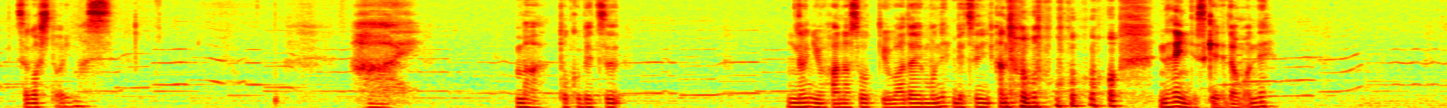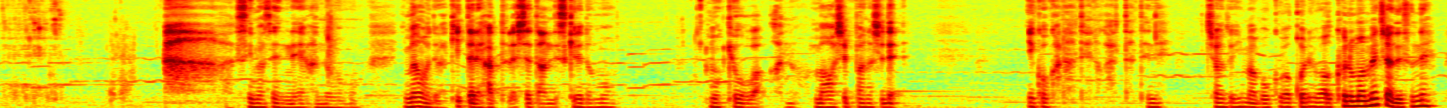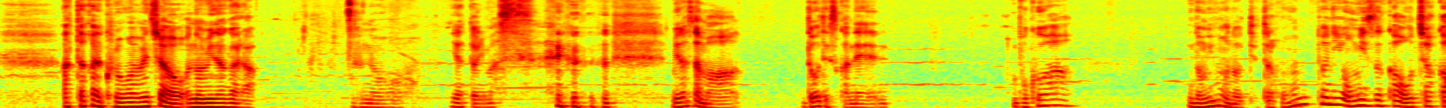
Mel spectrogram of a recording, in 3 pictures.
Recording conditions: phone or laptop microphone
